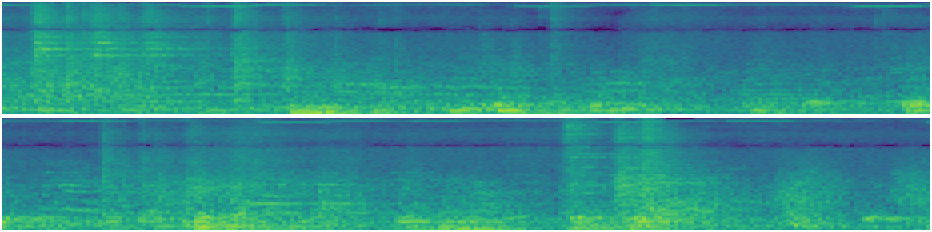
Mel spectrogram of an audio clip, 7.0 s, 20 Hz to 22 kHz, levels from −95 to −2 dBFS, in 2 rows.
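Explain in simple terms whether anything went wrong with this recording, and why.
The audio was most likely saved as MP3 over and over, about seven times, with each copy made from the previous one. This is called generation loss. Every save throws away some detail in slightly different places, and the damage piles up. Across the whole clip, from start to finish, the sound is swirly, smeared and hollow, and sudden sounds lose their sharp edges.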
